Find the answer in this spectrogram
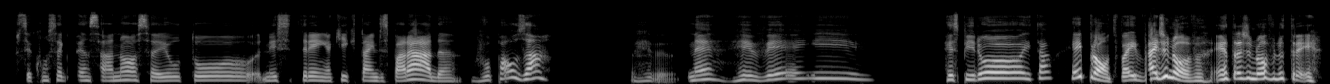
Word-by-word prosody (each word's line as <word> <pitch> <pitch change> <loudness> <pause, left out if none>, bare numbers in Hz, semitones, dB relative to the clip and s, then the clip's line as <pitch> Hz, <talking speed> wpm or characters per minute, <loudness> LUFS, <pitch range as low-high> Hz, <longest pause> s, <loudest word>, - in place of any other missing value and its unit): você 165 - -12
consegue 185 +2 -12
pensar: 180 -2 -7
“Nossa, 195 -3 -5
eu 180 +2 -7
tô 190 -1 -7
nesse 180 +1 -10
trem 190 -3 -4
aqui 190 +4 -10
que - - -25
tá 180 -1 -5
em - - -6
disparada, 170 -2 +1
vou 175 +6 -13
pausar”. 260 0 -2 0.8
Re 160 +2 -16 0.4
né, 210 0 -4
rever 210 - -6
e 270 -5 -9 0.7
respirou 275 +6 +3
e 255 - -4
tal, 285 +4 -5 0.2
ai 335 - +5
pronto, 370 - +5
vai 190 +3 +3
vai 230 +8 +6
de 370 - +8
novo, 170 - +5
entra 255 +5 +3
de 280 - +1
novo 250 0 +4
no 270 - +1
trem. 175 -8 -2
200 Hz, 150 wpm, -21 LUFS, 180-255 Hz, 0.8 s, de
